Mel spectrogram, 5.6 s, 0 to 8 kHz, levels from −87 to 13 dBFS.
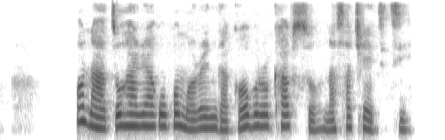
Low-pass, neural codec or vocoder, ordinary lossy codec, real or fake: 7.2 kHz; vocoder, 22.05 kHz, 80 mel bands, Vocos; AAC, 48 kbps; fake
